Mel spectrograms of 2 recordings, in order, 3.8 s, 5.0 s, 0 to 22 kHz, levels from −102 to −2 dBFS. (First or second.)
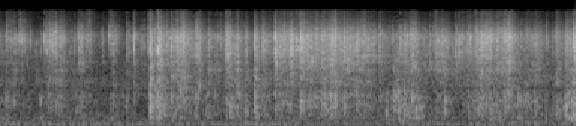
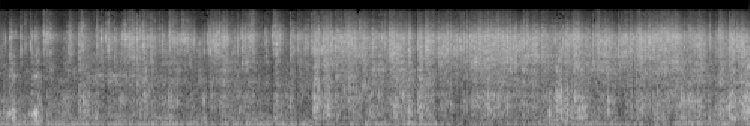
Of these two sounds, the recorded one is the second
